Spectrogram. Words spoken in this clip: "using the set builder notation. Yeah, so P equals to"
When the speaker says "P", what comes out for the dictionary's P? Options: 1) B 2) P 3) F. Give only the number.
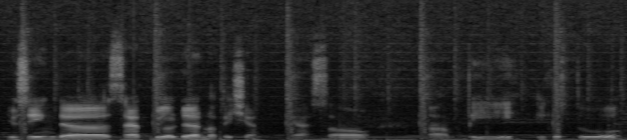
2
